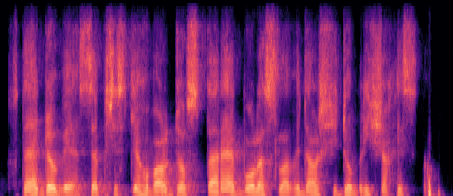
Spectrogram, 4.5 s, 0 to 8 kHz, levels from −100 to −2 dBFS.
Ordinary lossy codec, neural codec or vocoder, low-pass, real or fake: Opus, 24 kbps; vocoder, 22.05 kHz, 80 mel bands, WaveNeXt; 7.2 kHz; fake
